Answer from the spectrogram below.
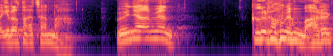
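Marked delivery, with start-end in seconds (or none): none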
